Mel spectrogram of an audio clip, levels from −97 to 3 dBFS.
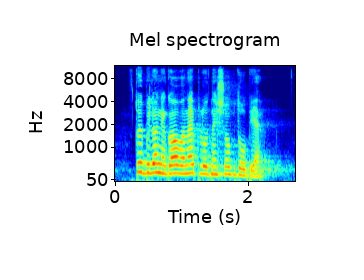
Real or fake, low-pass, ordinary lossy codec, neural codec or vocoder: real; 10.8 kHz; Opus, 24 kbps; none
